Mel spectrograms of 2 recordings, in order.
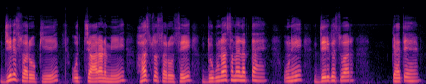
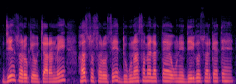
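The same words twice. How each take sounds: First: Said in the usual way. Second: Definition rattled off quickly and quieter; brisk dictation-style repeat; fast, softer recap. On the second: Shown as a demonstration. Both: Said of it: "तो हमारा दूसरा आता है".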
